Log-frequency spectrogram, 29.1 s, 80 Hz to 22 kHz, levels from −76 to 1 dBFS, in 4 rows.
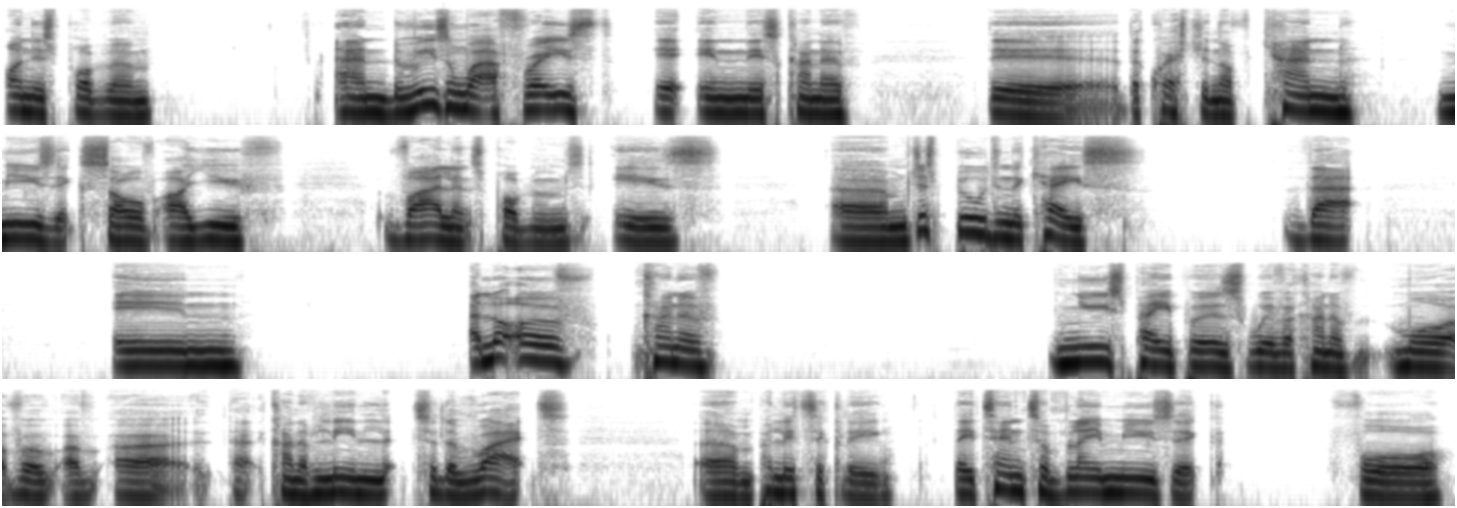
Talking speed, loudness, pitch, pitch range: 130 wpm, -12 LUFS, 135 Hz, 120-145 Hz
